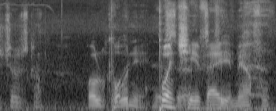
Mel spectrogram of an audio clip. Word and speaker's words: Point Chev: Point Chev, a fair mouthful. Point Chev's 2 syllables. Point Chev, a little bit quicker.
